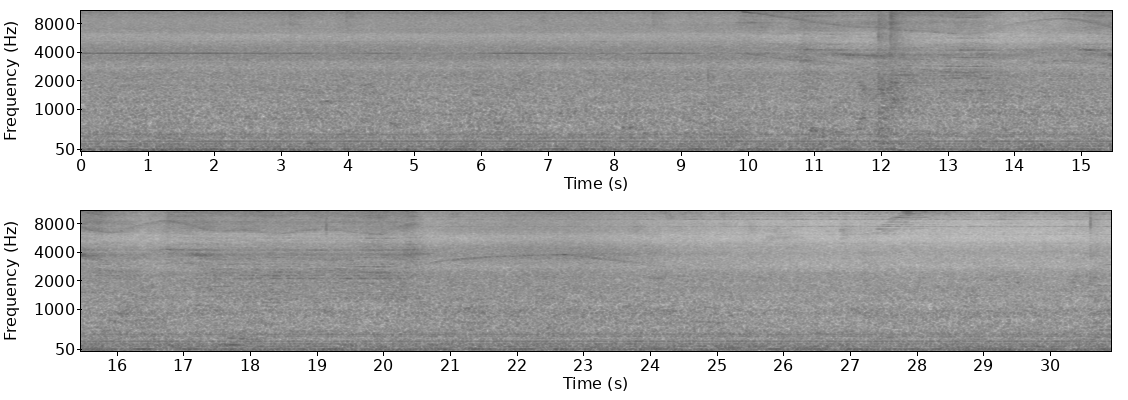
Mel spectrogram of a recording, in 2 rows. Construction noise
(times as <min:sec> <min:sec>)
0:00.2 0:24.2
